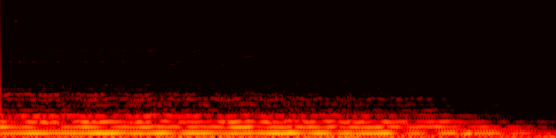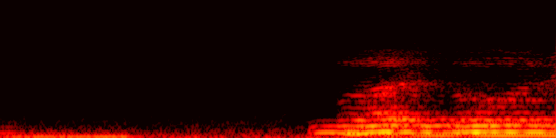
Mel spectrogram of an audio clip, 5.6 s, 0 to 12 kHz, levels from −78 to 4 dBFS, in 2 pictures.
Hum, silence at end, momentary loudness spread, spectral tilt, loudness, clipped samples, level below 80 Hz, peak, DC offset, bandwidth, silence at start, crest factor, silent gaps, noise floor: none; 0 s; 18 LU; -11.5 dB/octave; -32 LUFS; under 0.1%; -44 dBFS; -16 dBFS; under 0.1%; 3.6 kHz; 0 s; 16 dB; none; -55 dBFS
